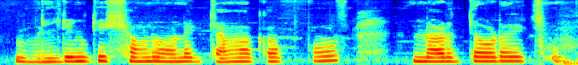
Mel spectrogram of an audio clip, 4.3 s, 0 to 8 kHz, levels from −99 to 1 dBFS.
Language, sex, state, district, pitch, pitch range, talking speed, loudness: Bengali, male, West Bengal, Cooch Behar, 190 Hz, 180-200 Hz, 95 wpm, -16 LUFS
